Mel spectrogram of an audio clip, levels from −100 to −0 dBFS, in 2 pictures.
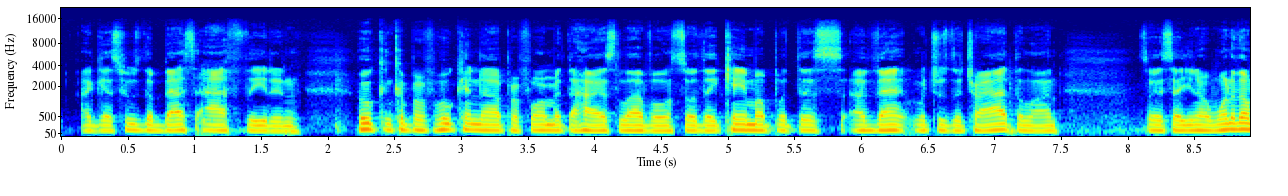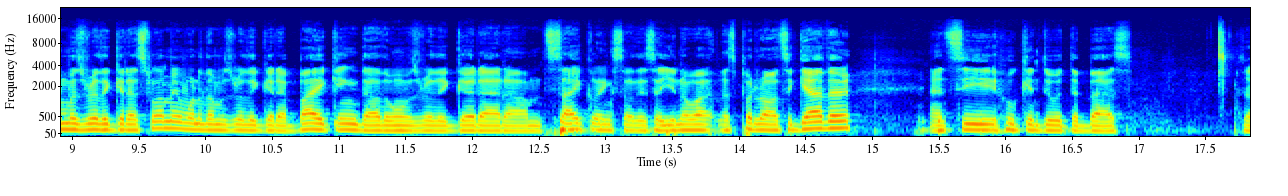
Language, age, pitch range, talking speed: English, 20-39, 115-135 Hz, 270 wpm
